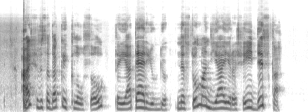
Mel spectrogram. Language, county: Lithuanian, Klaipėda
